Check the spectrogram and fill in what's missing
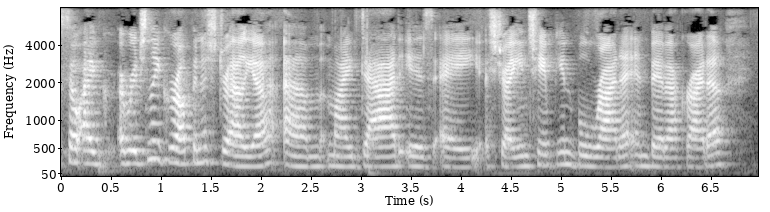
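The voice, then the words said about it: Mixed American and Australian accent. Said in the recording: “the accent's kind of confused ... it's half American, half Australian. It doesn't know where it's from.”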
